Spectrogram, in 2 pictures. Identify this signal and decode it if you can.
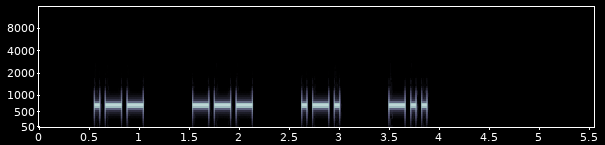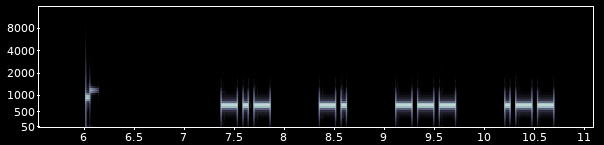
Morse code, heard as a keyed tone, about 22 wpm, spaced as for 13 wpm, 700 Hz. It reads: WORD KNOW
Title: 3x Character Spacing - Top 200 Words - 22wpm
